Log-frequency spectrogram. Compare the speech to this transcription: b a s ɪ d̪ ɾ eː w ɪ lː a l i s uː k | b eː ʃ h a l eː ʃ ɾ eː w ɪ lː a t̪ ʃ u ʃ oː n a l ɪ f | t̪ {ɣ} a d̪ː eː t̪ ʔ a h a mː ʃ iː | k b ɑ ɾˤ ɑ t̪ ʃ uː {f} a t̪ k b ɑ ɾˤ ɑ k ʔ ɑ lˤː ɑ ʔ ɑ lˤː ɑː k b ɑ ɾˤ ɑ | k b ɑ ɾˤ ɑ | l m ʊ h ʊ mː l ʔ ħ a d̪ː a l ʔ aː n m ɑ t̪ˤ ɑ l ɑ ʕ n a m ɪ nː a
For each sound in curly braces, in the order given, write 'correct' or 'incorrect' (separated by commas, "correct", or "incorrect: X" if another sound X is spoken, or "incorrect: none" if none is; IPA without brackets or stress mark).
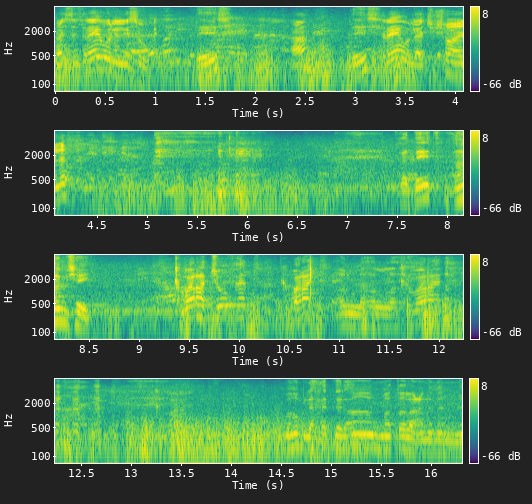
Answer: correct, correct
